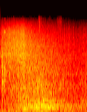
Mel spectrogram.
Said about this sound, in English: The door is closed. And you can see the rabbit, the bear, the panda, and another pig. The school bus goes to school.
